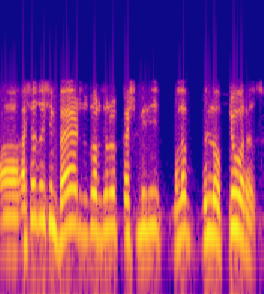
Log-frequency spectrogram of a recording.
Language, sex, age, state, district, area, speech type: Kashmiri, male, 30-45, Jammu and Kashmir, Bandipora, rural, conversation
